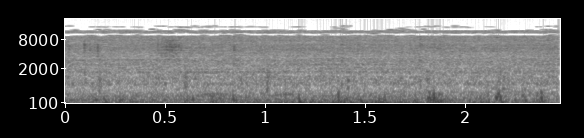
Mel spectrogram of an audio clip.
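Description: Steady low rumble of a car driving along a mountain road, heard from inside the car, with wind buffeting the microphone.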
